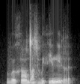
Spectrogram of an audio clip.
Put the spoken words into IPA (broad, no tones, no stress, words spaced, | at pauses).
vɵxɐ̃dˤʉz ɦufʲomʲɐ̃r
